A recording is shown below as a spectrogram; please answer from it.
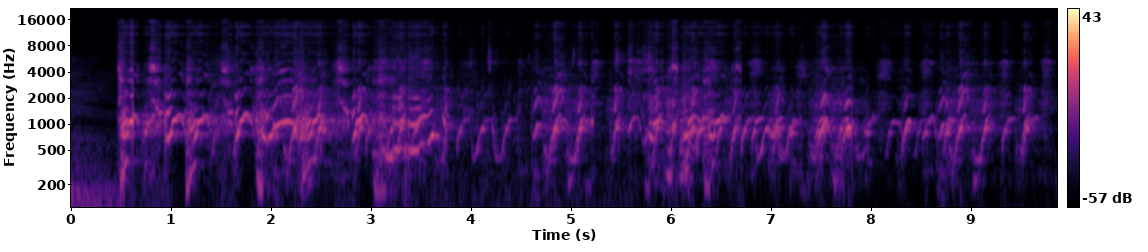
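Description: Several zebras bark together in quick, overlapping yelps that rise and fall, a steady jumble of calls lasting the whole stretch.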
